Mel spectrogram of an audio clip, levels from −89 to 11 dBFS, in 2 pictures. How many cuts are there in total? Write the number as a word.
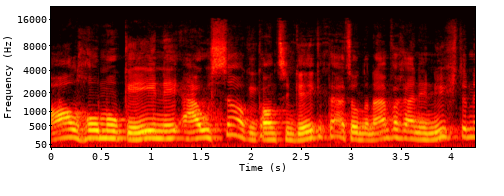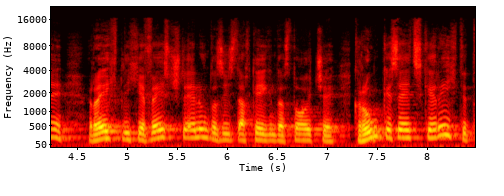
one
